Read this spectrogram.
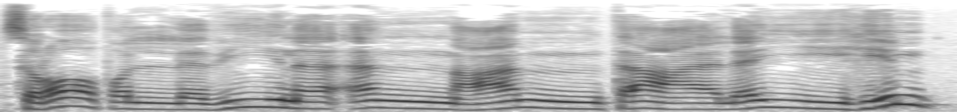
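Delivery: very slow chanted recitation ending عليهم with a kasra; model recitation. Shown as a demonstration. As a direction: recite slowly, ending in عليهِم. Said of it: "تسمع كده".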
